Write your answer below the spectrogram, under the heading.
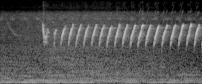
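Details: Belgian canary giving a steady trill of about twenty identical short rising notes in two seconds, with a faint low hum beneath.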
